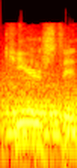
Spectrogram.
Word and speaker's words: Kirsten: Yeah, that's Jax Rowe out of Ottawa, Tennessee, followed by Cash McClure, and then Kirsten Hasty, because Kier rhymes with beer.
